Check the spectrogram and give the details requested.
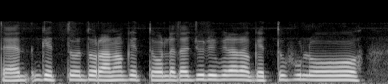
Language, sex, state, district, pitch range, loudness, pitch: Chakma, female, Tripura, Unakoti, 195-210 Hz, -12 LUFS, 205 Hz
